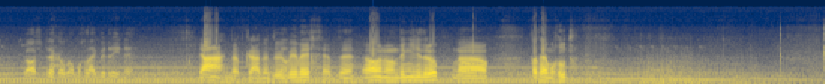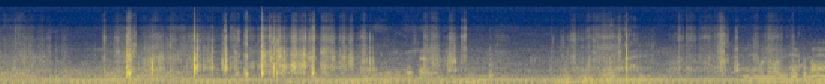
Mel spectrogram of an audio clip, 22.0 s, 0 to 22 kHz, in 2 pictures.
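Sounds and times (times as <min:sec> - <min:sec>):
engine humming: 0:00.0 - 0:22.0
sharp clicks and scrapes: 0:10.4 - 0:21.8.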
